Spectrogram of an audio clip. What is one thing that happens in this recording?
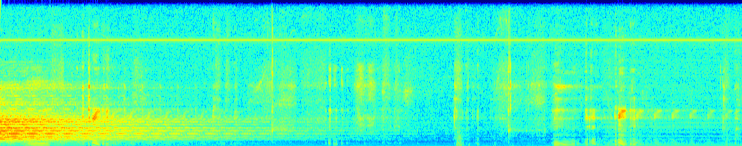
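A middle-aged man chants in a long, drawn-out voice through an echoing loudspeaker.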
